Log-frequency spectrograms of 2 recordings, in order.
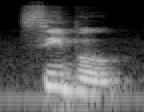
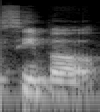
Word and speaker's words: Cebu: request is that Getty Radio Show, homemade by Sibo, Cebu. That's how you say it, right? Because I keep saying Sibo. Yeah, Cebu. yeah.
